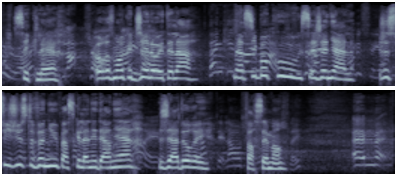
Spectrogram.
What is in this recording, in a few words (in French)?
Voice Over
